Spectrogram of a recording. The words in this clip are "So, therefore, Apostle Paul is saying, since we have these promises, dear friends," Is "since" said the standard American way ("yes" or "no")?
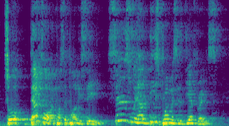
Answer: yes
